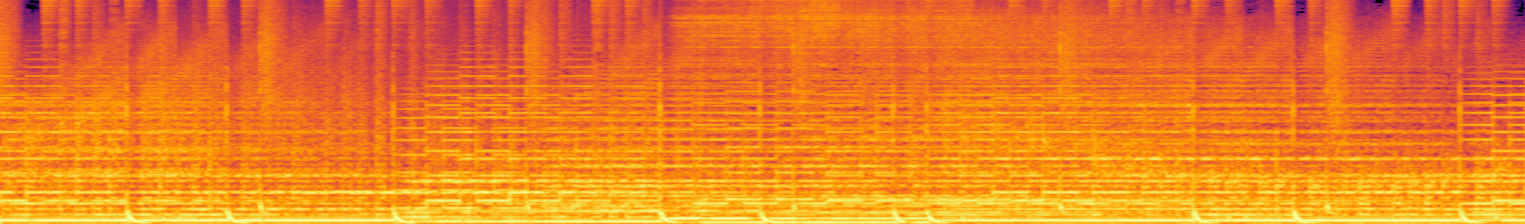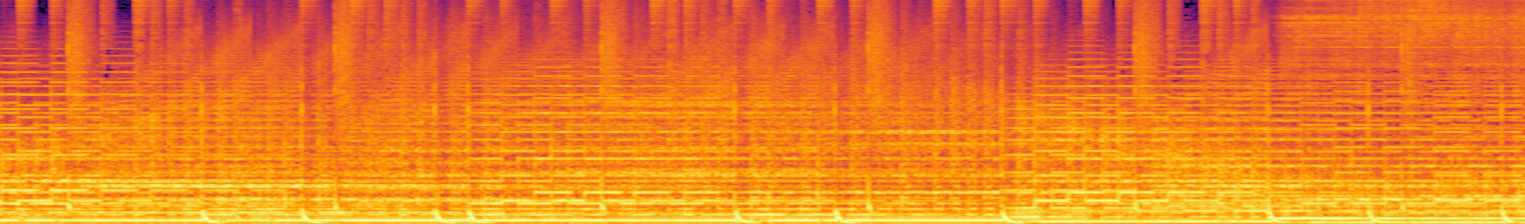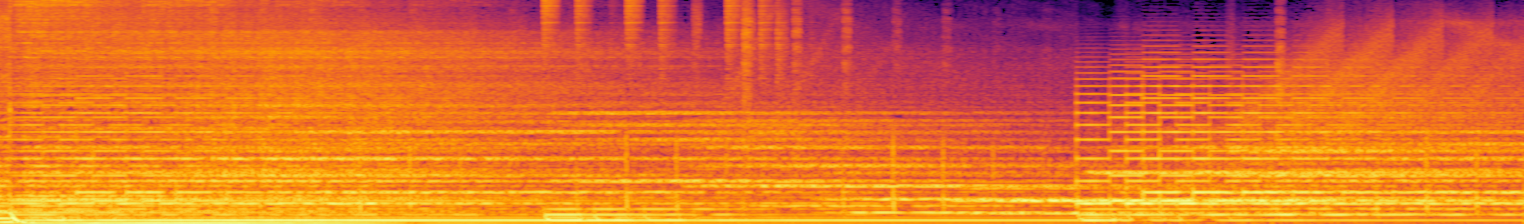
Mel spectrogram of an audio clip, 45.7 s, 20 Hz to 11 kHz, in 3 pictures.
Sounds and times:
Ambient music: 0.0 - 45.7
Electronica: 0.0 - 45.7.

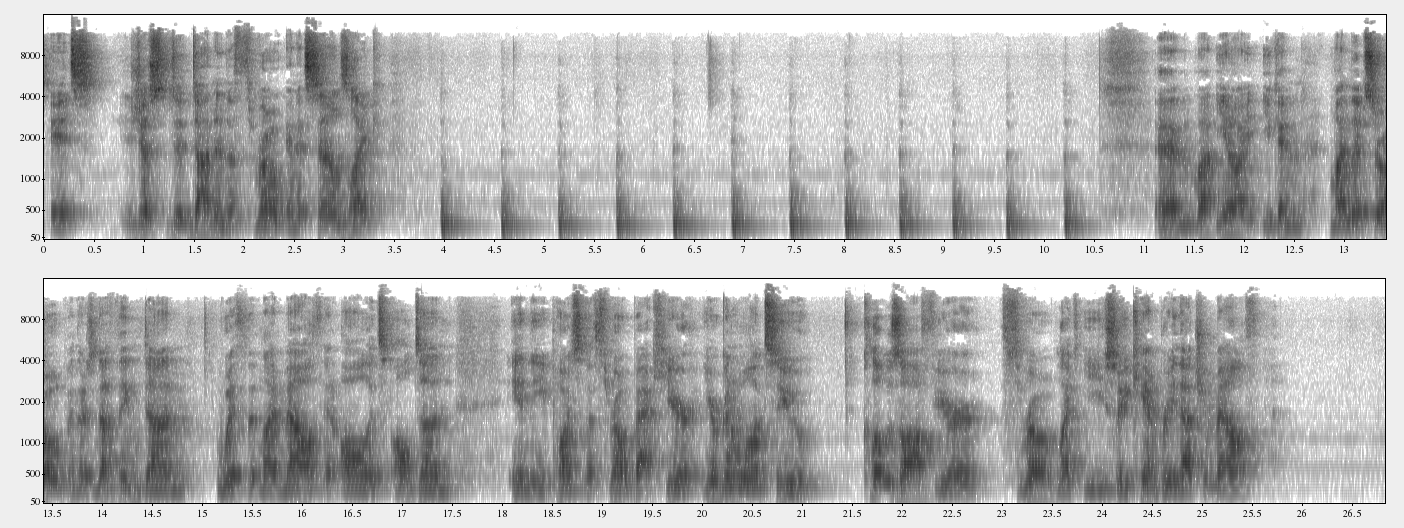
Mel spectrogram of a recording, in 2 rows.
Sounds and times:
Speech: 0.0 - 8.7, 11.1 - 25.7.

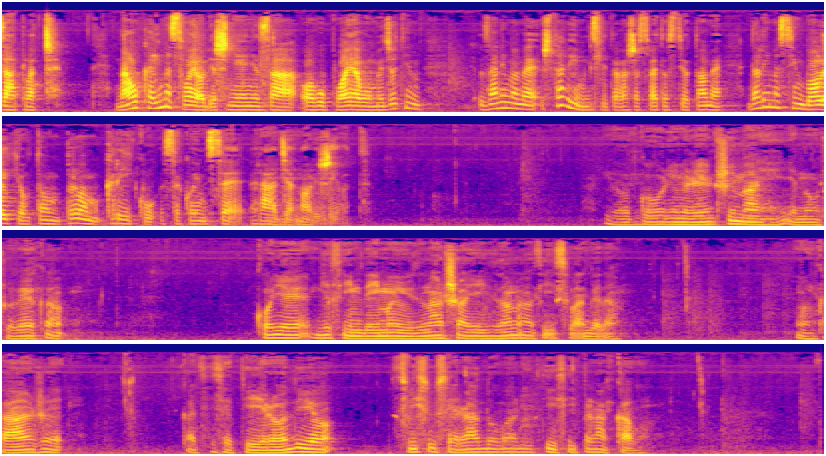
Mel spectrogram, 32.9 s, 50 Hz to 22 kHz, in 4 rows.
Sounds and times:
Speech: 0.0 - 12.0, 19.0 - 22.8, 26.5 - 31.2
Inside, small room: 0.0 - 32.8.

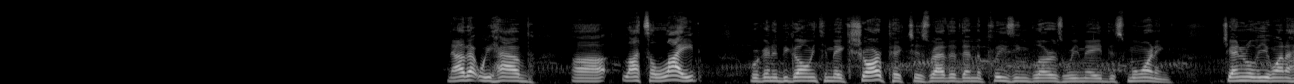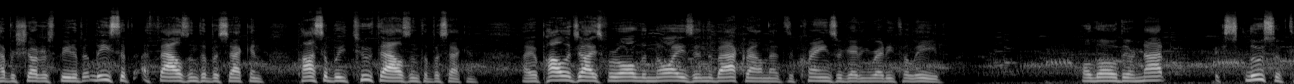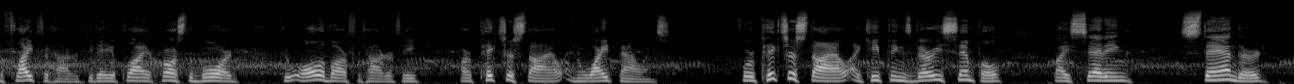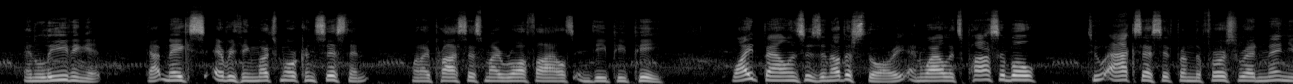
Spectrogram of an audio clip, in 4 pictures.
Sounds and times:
Speech: 4.5 - 22.4, 23.8 - 32.6, 33.3 - 38.5, 39.1 - 45.4, 46.2 - 51.7.

